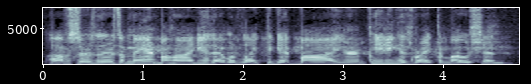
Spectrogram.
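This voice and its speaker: A man's voice: high voice, fairly even intonation, a little fast, a bit bright, low-quality recording. An American man making a declamatory, legalistic protest speech through a megaphone from a parked car. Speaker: activist vlogger. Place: parked car at night outside a city building.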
